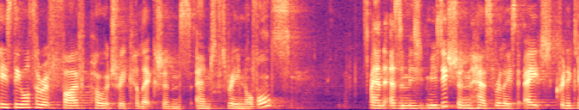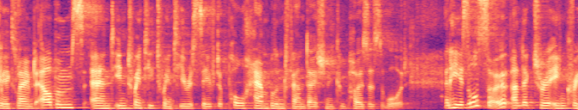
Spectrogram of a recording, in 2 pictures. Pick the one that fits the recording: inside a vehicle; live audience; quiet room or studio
live audience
